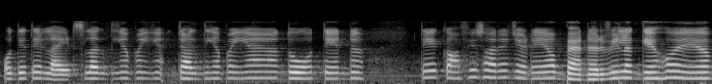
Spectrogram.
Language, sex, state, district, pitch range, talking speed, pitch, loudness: Punjabi, female, Punjab, Kapurthala, 275-290 Hz, 150 wpm, 280 Hz, -17 LUFS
